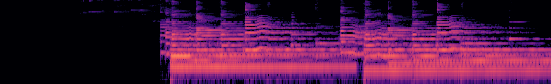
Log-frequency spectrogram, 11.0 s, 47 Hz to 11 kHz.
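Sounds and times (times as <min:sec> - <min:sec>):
high tinkling chimes: 0:01.6 - 0:04.2.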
